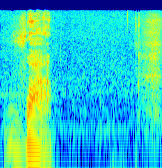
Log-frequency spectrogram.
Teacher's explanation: untuk huruf wawu itu memang yaitu kedua bibir, akan tetapi dihasilkan dari kedua bibir yang renggang ya, wa. Jadi melibatkan kedua bibir, baik bibir atas atau bibir bawah.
